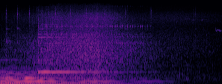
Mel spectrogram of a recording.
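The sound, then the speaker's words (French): Sea washing around a sailboat underway, bound south toward Cape Verde: a steady broad rush of water over a low tonal hum, slowly fading toward the end. “Toujours en direction du sud, à bord du chasse spleen, nous faisons route sur le Cap Vert.”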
